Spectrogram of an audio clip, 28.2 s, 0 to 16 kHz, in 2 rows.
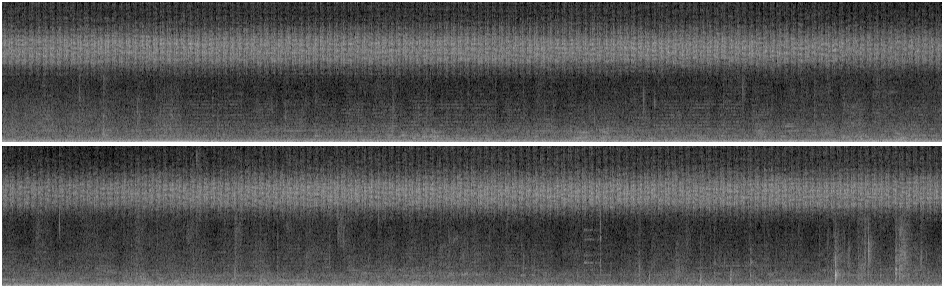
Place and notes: Poznan, Jana III Sobieskiego housing estate - in front of pizza place
recorded in front of pizza place. staff taking phone orders and serving customers. TV on. damp evening, rain drops falling from trees.
14 July, 21:44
